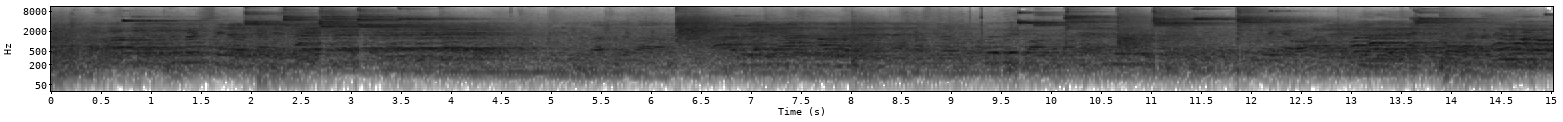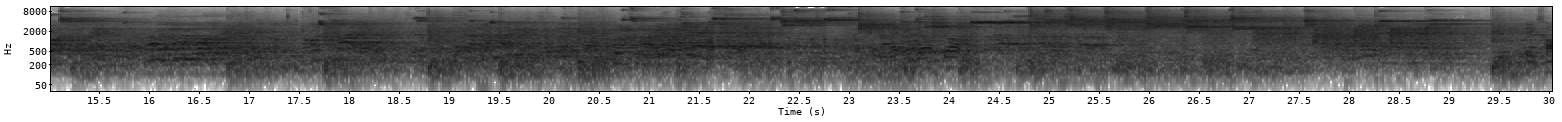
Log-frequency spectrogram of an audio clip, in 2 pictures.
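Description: Basketball game sounds in a gym: a basketball bouncing on the hardwood floor as it is dribbled, as a string of short sharp strikes, with players' voices calling out, echoing in the large hall.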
